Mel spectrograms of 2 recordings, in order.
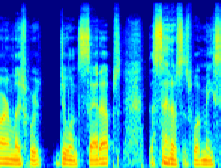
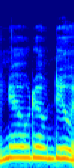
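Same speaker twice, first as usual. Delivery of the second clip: very high, slow, drawn-out begging. Retelling an episode's scene where a character pleads, imitating someone begging. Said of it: "And he's begging".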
